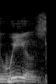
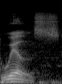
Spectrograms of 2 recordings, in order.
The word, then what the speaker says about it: wheels: mo ipronounce ng tama Wheels should be Wheels not whs long e Yun lang naman enunciation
